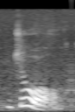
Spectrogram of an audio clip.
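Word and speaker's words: joule: Um, and so it's pronounced like jewel, right? Like a jewel in your crown.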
